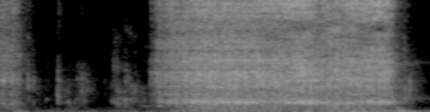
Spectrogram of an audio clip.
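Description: Aerosol spray can hissing in one steady burst of about a second, starting partway in, after a few faint clicks.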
